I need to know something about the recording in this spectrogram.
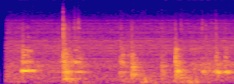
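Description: A handful of short, sharp knocks and clicks, the loudest about a quarter second in: a dead branch being handled and knocked against a hard surface.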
